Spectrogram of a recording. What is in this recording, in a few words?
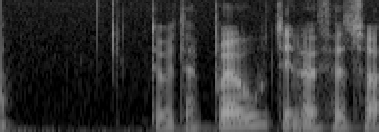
"brawd", Welsh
